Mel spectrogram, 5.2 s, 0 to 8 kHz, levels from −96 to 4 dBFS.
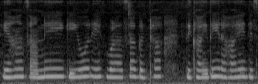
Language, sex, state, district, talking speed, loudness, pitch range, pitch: Hindi, female, Uttar Pradesh, Muzaffarnagar, 165 wpm, -41 LUFS, 255-280 Hz, 270 Hz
